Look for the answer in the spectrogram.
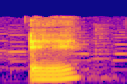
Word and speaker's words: est: Is is est. – Est. – Which is here E-S-T, mm-hmm. – But you pronounce est.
